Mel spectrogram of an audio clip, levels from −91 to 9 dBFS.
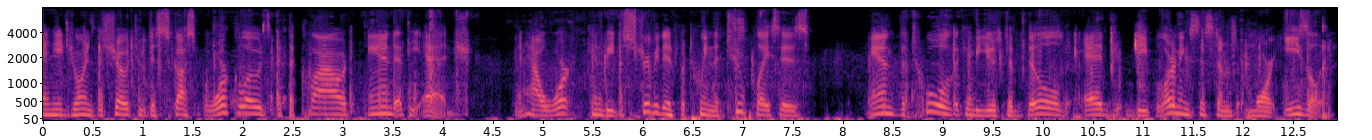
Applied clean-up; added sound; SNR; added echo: neural mask model Resemble Enhance denoiser.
